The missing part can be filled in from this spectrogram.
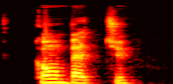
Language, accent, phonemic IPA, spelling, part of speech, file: French, Canada, /kɔ̃.ba.ty/, combattues, verb, LL-Q150 (fra)-combattues.wav
- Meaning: feminine plural of combattu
